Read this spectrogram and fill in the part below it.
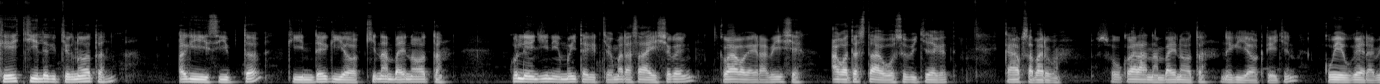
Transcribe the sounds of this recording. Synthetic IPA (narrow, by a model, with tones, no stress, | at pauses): ke˦t͡ʃi˦le˦ki˨tt͡ʃo˨knɔ˦tɔ˨n | a˨ki˨si˨p̚tɔ˦ | ki˨nde˦k̬i˨jɔ˨kt͡ʃi˦na˨mba˦jnɔ˦tɔ˨n | ko˦le˨ɲd͡ʒi˦ne˨mo˦ta˨ki˨tt͡ʃo˨kma˦ɾa˨sa˦ɪ˨ʃe˦kɔ˦ŋ | ku˦wa˦kɔ˨wɛ˨kɾa˨bi˦ʃɛk̚ | a˨kɔ˨te˦sta˨ko˨so˦pi˨t͡ʃɛ˦kɛt̚ | ka˦psa˨ba˦ɾku˨m | so˦kɔ˦ka˦ɾa˨na˨mba˦jnɔ˦tɔ˦nːe˦ki˨jɔ˨kte˨t͡ʃi˦n | ko˦we˨ku˨kɛ˦ɾa˨pi˦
